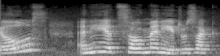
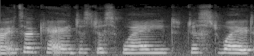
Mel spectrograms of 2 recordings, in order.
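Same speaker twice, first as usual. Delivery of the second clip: much softer, slow condescending hush; patronizing soothing nurse; 6 dB quieter than usual. Retold or imitated. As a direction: brush him off with a soft pat-on-the-head tone. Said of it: "the attitude of the nurses".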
